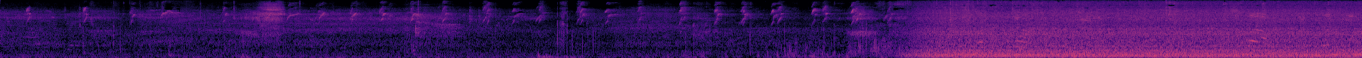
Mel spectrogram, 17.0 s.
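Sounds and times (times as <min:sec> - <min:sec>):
small birds chirping: 0:00.0 - 0:17.0
low rumble: 0:11.1 - 0:17.0.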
